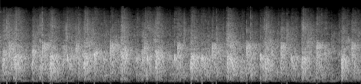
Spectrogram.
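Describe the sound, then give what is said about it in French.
An audience at a church gathering applauding to cheer people on: dense, continuous clapping that holds steady at a fairly loud level for the whole stretch. “les acclamer, pour les encourager.”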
